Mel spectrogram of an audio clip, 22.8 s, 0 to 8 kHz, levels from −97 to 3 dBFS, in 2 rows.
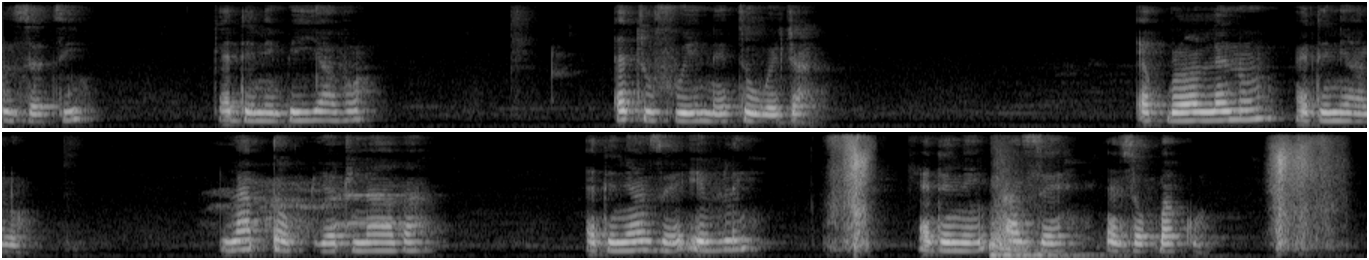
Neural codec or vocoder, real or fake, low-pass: none; real; 7.2 kHz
